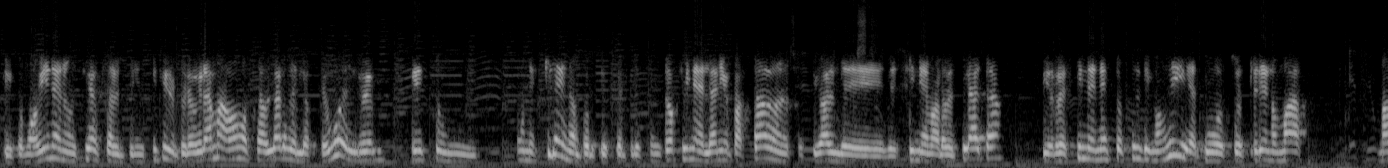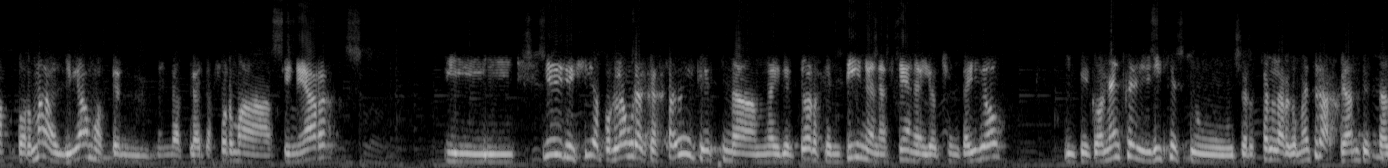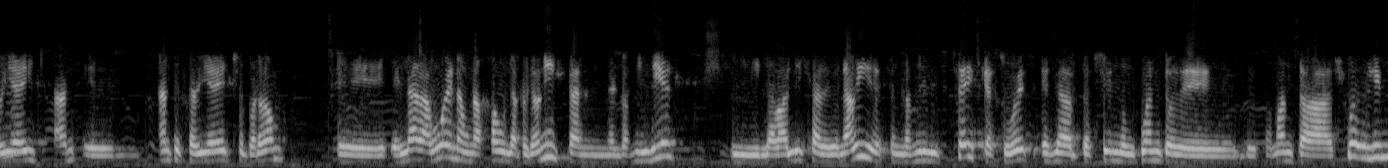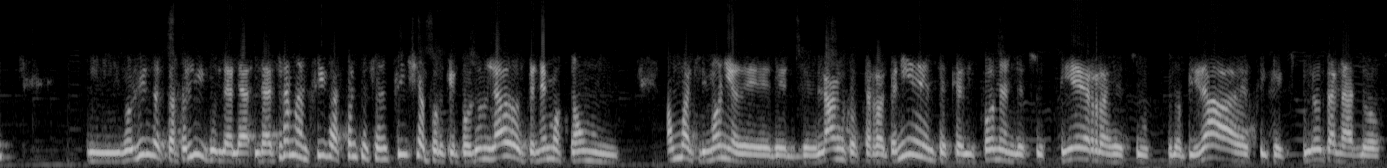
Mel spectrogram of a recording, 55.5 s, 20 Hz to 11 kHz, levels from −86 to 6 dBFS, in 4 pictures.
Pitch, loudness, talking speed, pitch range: 170 Hz, -26 LUFS, 170 wpm, 145-220 Hz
